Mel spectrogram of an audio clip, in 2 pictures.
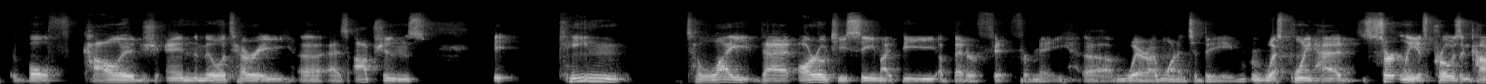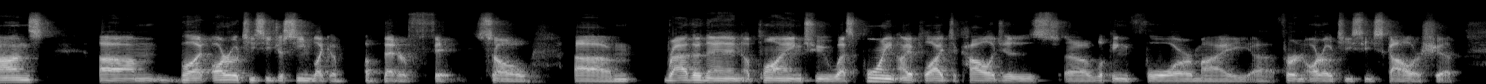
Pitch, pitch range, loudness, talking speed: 90 Hz, 85-100 Hz, -20 LUFS, 135 wpm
